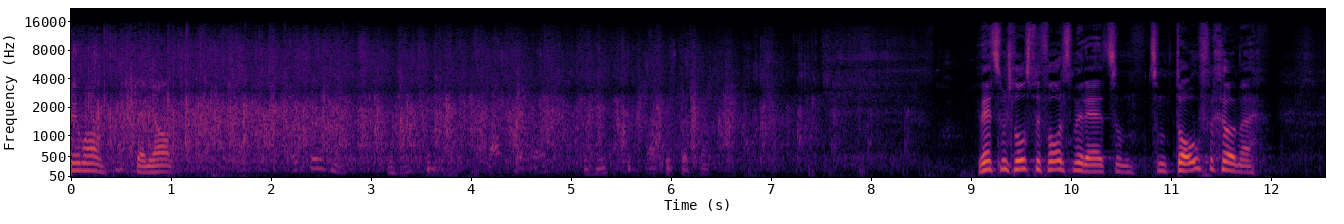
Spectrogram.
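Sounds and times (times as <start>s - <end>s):
speech: 0.0s - 1.2s, 2.4s - 3.8s, 5.2s - 6.8s, 9.0s - 12.0s
audience applause: 0.0s - 8.6s.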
